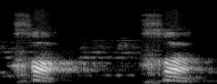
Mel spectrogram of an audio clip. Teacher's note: sound comes from the upper throat. Strong and airy sound.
